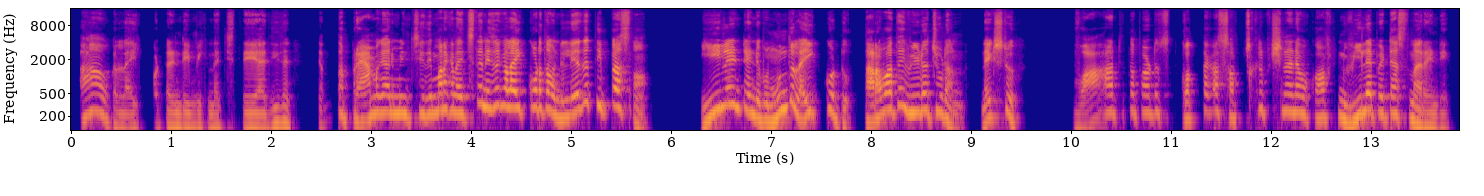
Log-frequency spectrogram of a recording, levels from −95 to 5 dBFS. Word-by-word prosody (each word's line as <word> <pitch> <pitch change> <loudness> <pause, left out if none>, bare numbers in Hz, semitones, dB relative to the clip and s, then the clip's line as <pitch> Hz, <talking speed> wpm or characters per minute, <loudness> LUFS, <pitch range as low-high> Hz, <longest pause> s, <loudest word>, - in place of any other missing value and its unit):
ఆ! - - -3 0.2
ఒక 130 - -13
లైక్ 110 0 -9
కొట్టండి 115 -1 -6
మీకు 115 -1 -13
నచ్చితే 115 +1 -7
అది 115 +5 -7
ఇది 150 - -6
అని 135 - -16 0.3
ఎంత 155 +6 -15
ప్రేమగా 220 +8 +3
అనిపించిది. 220 -1 -2
మనకు 255 -1 +3
నచ్చితే 225 +9 0
నిజంగా 300 +1 +3
లైక్ 285 -1 +6
కొడతాం 285 -3 +2
అండి, 190 0 -2
లేదా 255 +9 +4
తిప్పేస్తాం. 300 -1 +2 0.7
ఈళ్ళేంటండి 275 - +3 0.2
ముందు 270 +4 +3
లైక్ 225 -1 +2
కొట్టు, 155 - -4 0.2
తరువాతే 265 - +6
వీడియో 255 +2 +1
చూడండి! 235 - -5 0.2
నెక్స్ట్ - - +3 0.7
వాటితో 235 0 -2
పాటు 235 0 -2 0.3
కొత్తగా 180 +8 -4
సబ్‌స్క్రిప్షన్ 245 +6 -2
అనే 235 - +1
ఒక 190 - -22
ఆప్షన్ 190 -2 -5
వీళ్ళే 240 +7 +4
పెట్టేస్తున్నారండి. 175 - -1
225 Hz, 160 wpm, -24 LUFS, 160-255 Hz, 0.7 s, లైక్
